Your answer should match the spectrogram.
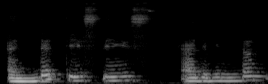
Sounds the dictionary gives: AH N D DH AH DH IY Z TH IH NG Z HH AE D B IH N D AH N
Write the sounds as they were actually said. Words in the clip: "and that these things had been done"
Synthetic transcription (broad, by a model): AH N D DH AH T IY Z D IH Z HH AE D B IH N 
